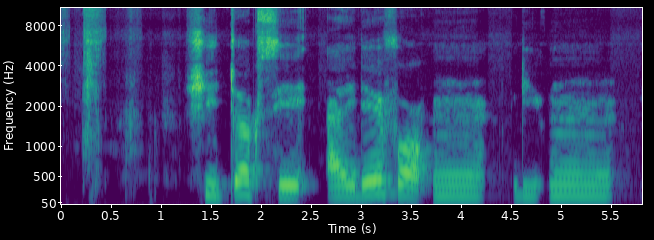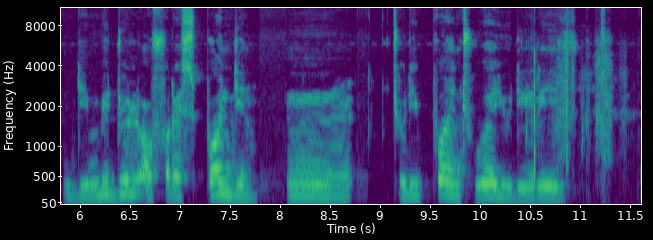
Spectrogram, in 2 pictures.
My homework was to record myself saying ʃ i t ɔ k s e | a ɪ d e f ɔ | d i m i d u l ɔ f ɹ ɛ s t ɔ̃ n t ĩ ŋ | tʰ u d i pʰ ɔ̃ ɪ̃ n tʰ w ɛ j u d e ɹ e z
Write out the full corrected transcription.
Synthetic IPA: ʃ i t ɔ k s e | a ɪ d e f ɔ | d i m i d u l ɔ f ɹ ɛ s p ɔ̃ n d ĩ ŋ | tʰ u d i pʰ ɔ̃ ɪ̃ n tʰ w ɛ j u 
